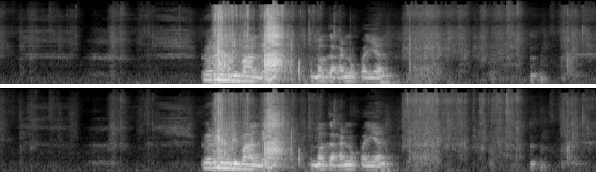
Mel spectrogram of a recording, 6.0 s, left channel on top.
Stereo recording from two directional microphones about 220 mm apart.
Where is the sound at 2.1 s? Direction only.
35° left (ahead or behind).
